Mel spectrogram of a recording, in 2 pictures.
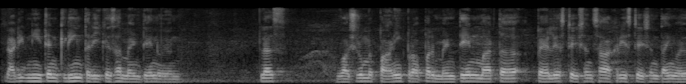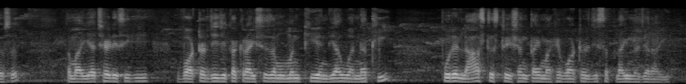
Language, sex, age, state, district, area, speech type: Sindhi, male, 45-60, Uttar Pradesh, Lucknow, rural, spontaneous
